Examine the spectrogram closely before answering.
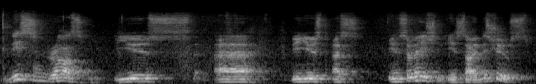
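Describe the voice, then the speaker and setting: A man's voice: mid-range voice, lively intonation, takes it slowly, a little mellow. A man whose first language is Sami, explaining things to a tour group in careful non-native English. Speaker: tour guide. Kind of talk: guided tour talk to visitors. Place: indoor venue with tour group. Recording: echoey room from far off with faint noise.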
